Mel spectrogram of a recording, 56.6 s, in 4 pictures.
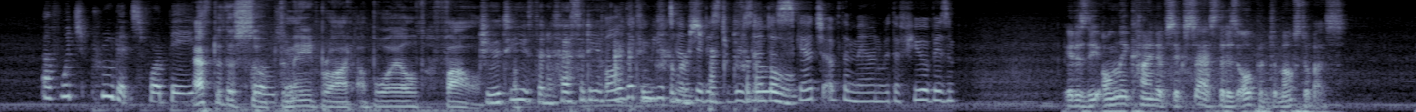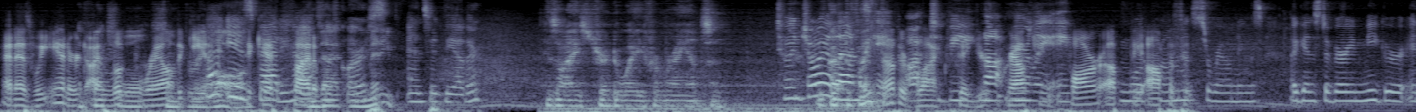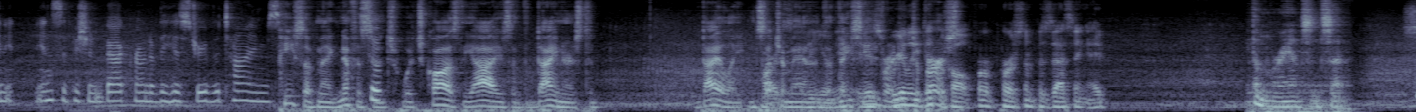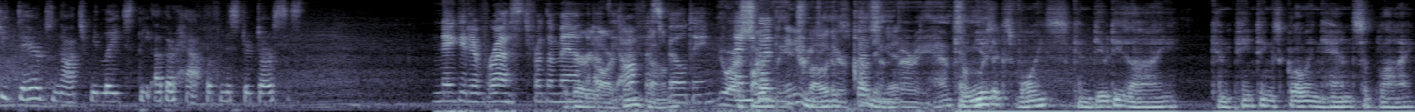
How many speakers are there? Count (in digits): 10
